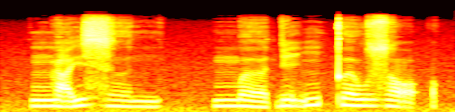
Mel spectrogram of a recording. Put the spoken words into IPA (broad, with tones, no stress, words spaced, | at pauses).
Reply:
ŋa̰˧˥jzə̤˨˩n | məː˧˩ ɗḭ˧˥ŋt̪ə˧wzɔ̰˧˨ʔ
